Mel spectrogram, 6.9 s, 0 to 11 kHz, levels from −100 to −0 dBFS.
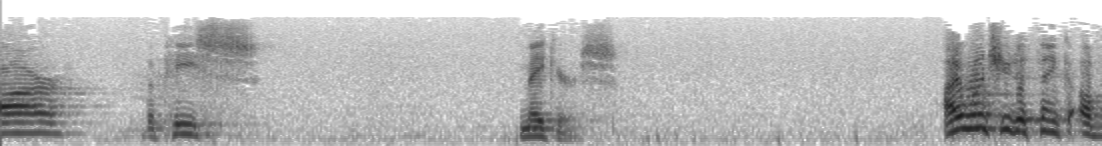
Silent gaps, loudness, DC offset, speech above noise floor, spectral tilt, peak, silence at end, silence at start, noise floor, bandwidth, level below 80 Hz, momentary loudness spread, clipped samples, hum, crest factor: none; -23 LUFS; under 0.1%; 36 dB; -5.5 dB/octave; -6 dBFS; 0 s; 0 s; -58 dBFS; 7.6 kHz; -70 dBFS; 21 LU; under 0.1%; none; 20 dB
